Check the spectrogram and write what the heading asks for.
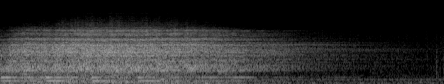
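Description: Dramatic film-score music: a sudden crash-like swell of hissing, cymbal-like noise over low held notes. It fades away gradually over about three seconds.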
